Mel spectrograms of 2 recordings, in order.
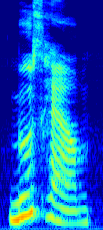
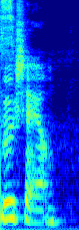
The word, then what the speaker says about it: Moosham: I hope I'm pronouncing that right. It's spelled like Moosham, so. – Mooseham. – Mooseham? Is it Mooseham? – No. – Oh. This, okay. Anyways. – Moosham.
